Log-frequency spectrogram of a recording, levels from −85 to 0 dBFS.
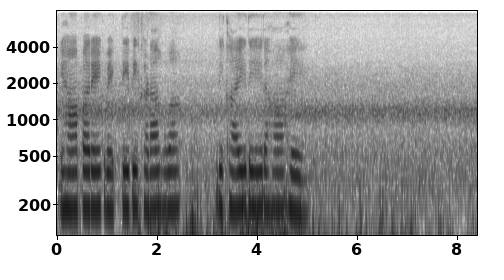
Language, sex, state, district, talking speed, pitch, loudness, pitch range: Hindi, female, Rajasthan, Jaipur, 80 wpm, 185 Hz, -17 LUFS, 185-190 Hz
